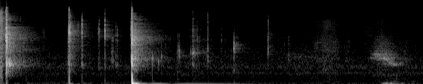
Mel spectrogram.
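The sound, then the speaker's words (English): Cans of Broken Goblet beer crack open with three sharp, loud snaps, each trailing a brief fizzy hiss, followed by a few softer clicks and taps with no one talking. “So we want to do the crack?”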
